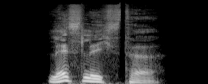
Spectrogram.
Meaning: inflection of lässlich: 1. strong/mixed nominative/accusative feminine singular superlative degree 2. strong nominative/accusative plural superlative degree
- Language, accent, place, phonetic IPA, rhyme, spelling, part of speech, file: German, Germany, Berlin, [ˈlɛslɪçstə], -ɛslɪçstə, lässlichste, adjective, De-lässlichste.ogg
